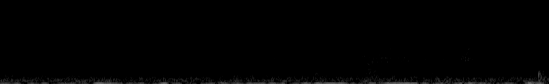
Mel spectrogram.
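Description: A pen scratches short strokes on a hard surface.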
